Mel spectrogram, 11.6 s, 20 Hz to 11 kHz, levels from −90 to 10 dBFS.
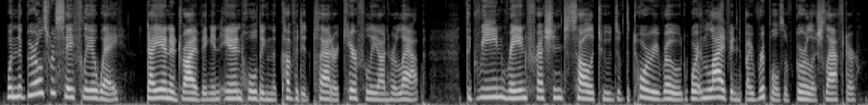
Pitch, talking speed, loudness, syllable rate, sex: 230 Hz, 175 wpm, -19 LUFS, 6.0 syllables/s, female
